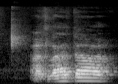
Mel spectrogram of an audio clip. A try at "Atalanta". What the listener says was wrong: Atalanta. No, Atalanta. No, because you're saying Atlanta. That's like Atlanta United.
